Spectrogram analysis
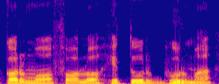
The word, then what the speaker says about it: ভূর্মা: এরপর একই রকমভাবে ভ দীহুকার আবার রেফ আছে, তাহলে উচ্চারণটা কেমন হবে? ভূর মা। তাহলে ভ দীহুকার এবং হচ্ছে র হসন্ত পর্যন্ত উচ্চারণ করলাম ভূর, এরপর হচ্ছে কি মা।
